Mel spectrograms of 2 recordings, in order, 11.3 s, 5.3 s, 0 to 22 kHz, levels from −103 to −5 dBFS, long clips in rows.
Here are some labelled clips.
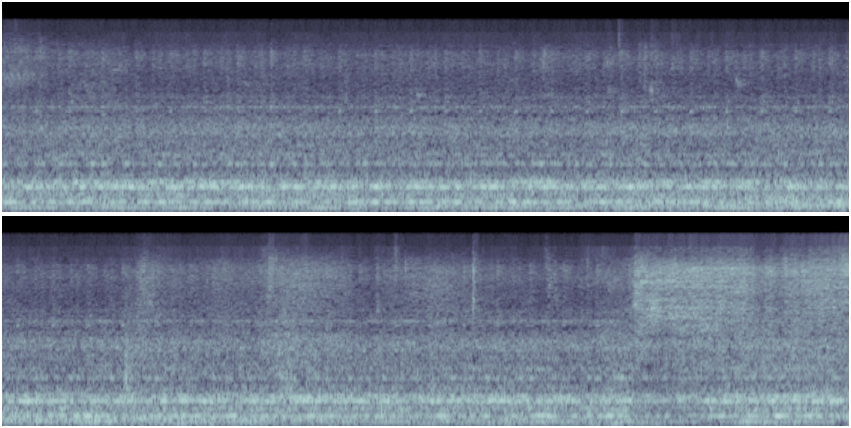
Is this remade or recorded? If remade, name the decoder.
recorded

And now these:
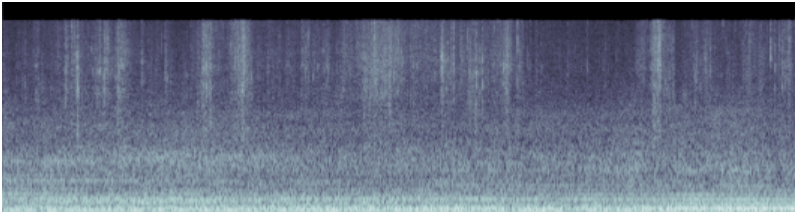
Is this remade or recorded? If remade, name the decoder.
recorded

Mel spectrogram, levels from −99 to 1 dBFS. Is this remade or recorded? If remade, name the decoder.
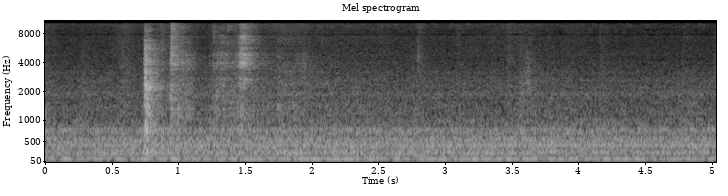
recorded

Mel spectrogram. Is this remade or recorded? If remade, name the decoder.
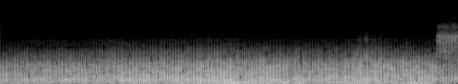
remade, vocoder, WaveNeXt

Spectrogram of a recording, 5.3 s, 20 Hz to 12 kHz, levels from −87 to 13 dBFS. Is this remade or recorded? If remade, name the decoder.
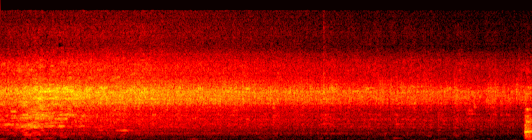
remade, vocoder, BigVGAN v2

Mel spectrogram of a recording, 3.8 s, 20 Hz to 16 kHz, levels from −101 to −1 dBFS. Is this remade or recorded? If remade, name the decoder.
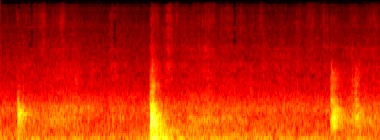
recorded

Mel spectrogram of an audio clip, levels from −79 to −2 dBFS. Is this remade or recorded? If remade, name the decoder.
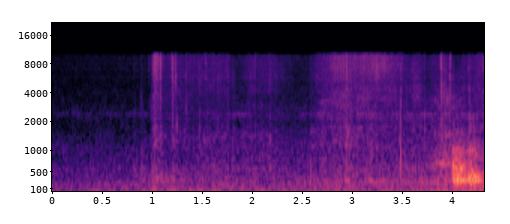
remade, autoencoder, DAC-VAE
